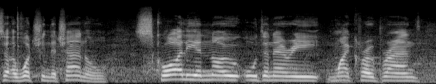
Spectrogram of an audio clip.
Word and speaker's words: Squale: The right pronunciation is in French, and it's Squale because it's from Neuchâtel.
